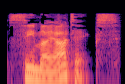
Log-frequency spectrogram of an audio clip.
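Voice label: "semeiotics", English, British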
